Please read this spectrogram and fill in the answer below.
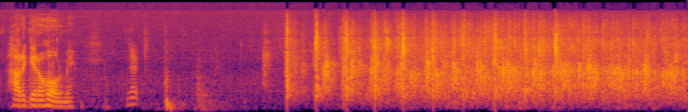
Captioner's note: applause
